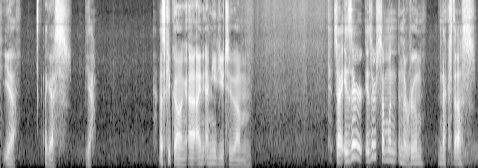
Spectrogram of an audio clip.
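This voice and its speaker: A man playing a troubled, weary, paranoid man in a horror audio drama, with halting, distracted speech. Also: mid-range voice, animated, a bit bright, smooth, no room sound. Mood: uneasy, paranoid. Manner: halting, distracted, tense stammer. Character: troubled, jittery male radio host, weary and paranoid.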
